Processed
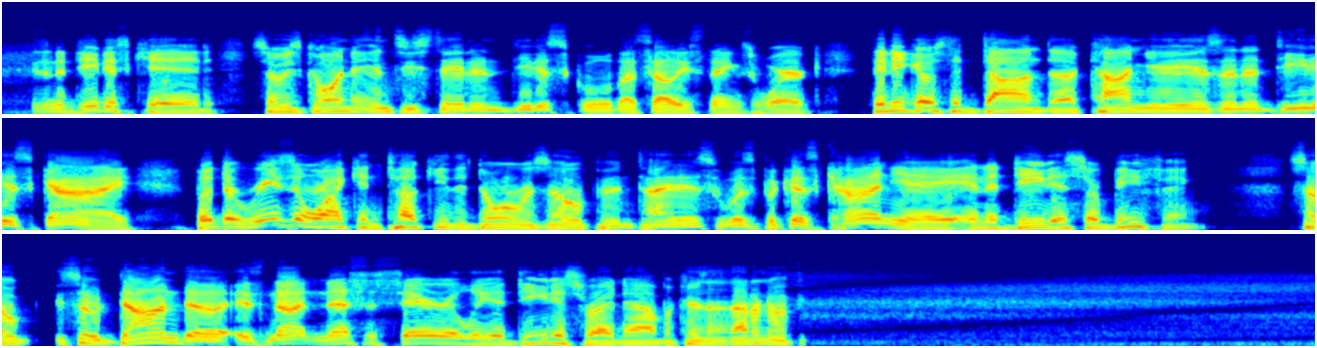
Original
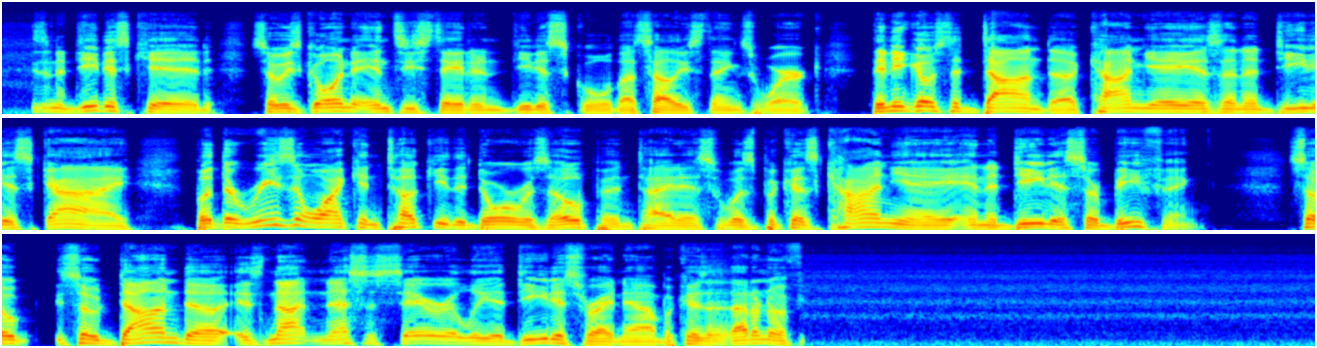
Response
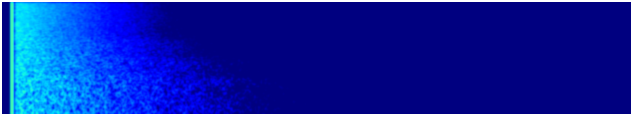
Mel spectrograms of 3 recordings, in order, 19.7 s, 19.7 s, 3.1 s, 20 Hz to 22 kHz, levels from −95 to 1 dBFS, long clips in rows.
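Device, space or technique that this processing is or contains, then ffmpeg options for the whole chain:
barber-pole phaser into a guitar amplifier: -filter_complex "[0:a]asplit=2[link_01][link_02];[link_02]afreqshift=0.27[link_03];[link_01][link_03]amix=inputs=2:normalize=1,asoftclip=type=tanh:threshold=-15.5dB,highpass=96,equalizer=frequency=190:width_type=q:width=4:gain=-4,equalizer=frequency=280:width_type=q:width=4:gain=-9,equalizer=frequency=1600:width_type=q:width=4:gain=6,lowpass=frequency=3700:width=0.5412,lowpass=frequency=3700:width=1.3066,volume=3dB"

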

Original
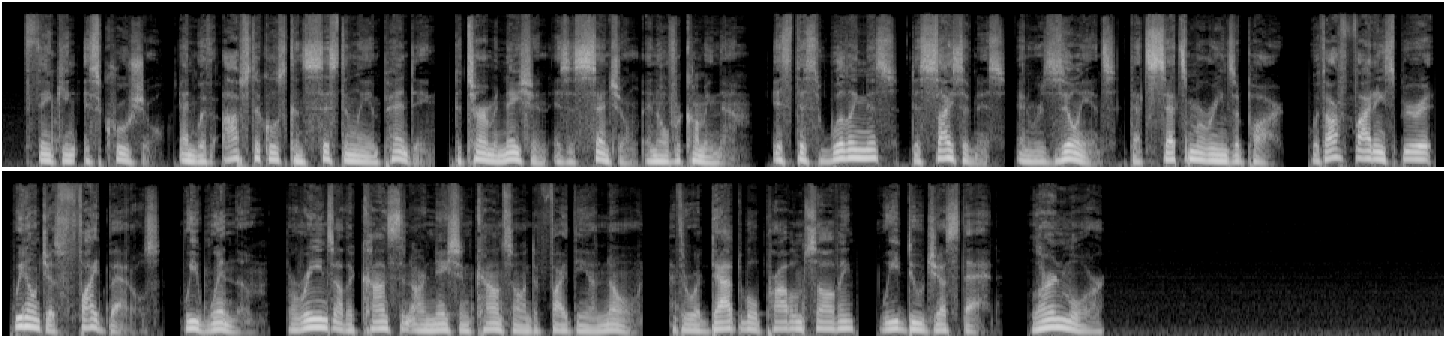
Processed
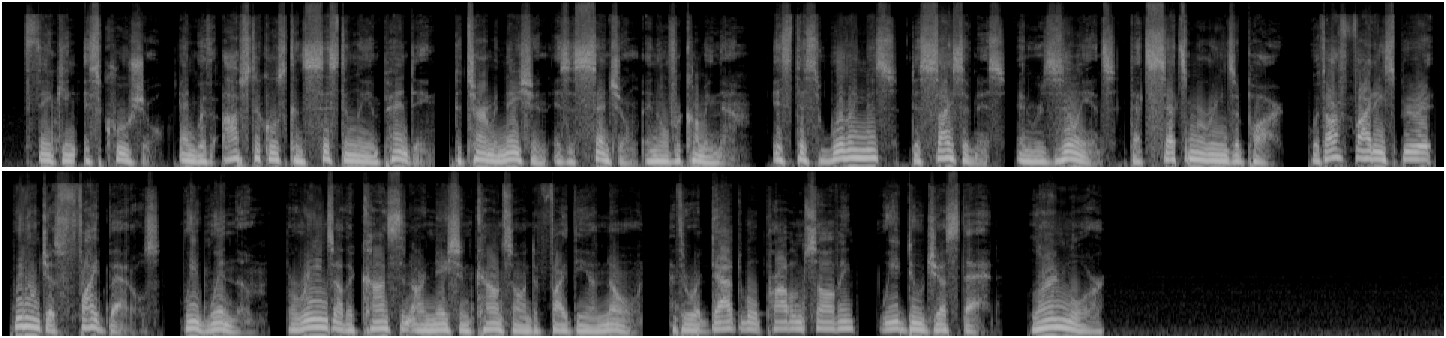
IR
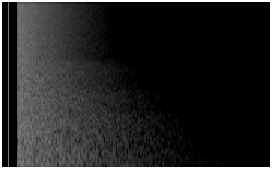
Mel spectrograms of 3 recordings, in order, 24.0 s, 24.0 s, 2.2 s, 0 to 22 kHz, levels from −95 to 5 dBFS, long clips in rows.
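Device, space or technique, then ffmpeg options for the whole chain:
saturation between pre-emphasis and de-emphasis: -filter_complex "[0:a]highshelf=frequency=5700:gain=7,asoftclip=type=tanh:threshold=-19.5dB,highshelf=frequency=5700:gain=-7,asettb=1/sr,asplit=3[link_01][link_02][link_03];[link_01]atrim=end=17.814[link_04];[link_02]atrim=start=17.81:end=19.5,asetpts=PTS-STARTPTS,afade=type=in:duration=0.004:curve=qsin,afade=type=out:start_time=1.686:duration=0.004:curve=qsin,highpass=130[link_05];[link_03]atrim=start=19.496[link_06];[link_04][link_05]acrossfade=duration=0.004:curve1=hsin:curve2=qsin[link_07];[link_07][link_06]acrossfade=duration=0.004:curve1=qsin:curve2=hsin,volume=-5.5dB"

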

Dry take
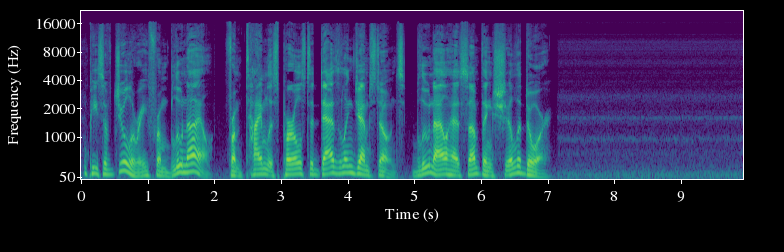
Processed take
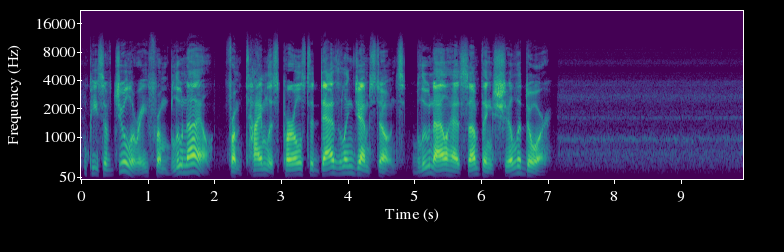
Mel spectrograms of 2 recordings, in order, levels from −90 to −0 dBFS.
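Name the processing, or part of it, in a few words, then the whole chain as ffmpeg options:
phone speaker on a table: -af "highpass=frequency=450:width=0.5412,highpass=frequency=450:width=1.3066,equalizer=frequency=1500:width_type=q:width=4:gain=-8,equalizer=frequency=3600:width_type=q:width=4:gain=10,equalizer=frequency=5100:width_type=q:width=4:gain=-10,lowpass=frequency=6400:width=0.5412,lowpass=frequency=6400:width=1.3066,volume=1.5dB"

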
